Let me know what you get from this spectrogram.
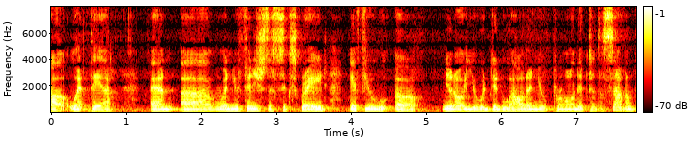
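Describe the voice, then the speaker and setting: This woman has a very deep, low pitch and an American accent. Her intonation stays fairly even. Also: moderate pace. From Cape Cod, Massachusetts. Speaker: artist and quilting teacher. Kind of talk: oral history interview answer. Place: meeting room. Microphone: lapel.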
